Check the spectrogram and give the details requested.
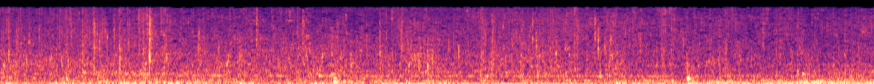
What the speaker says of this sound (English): We're just going to create a water leak.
